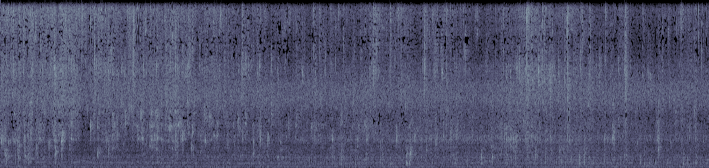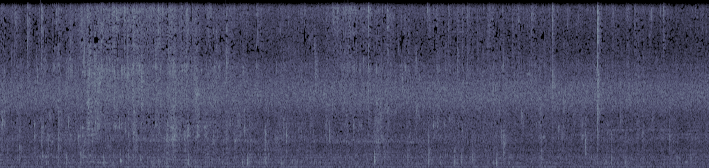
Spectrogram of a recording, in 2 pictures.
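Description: Raw potato slices deep-frying in a pot of hot oil: a steady crackling sizzle of bubbling oil, a little louder in the first few seconds.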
